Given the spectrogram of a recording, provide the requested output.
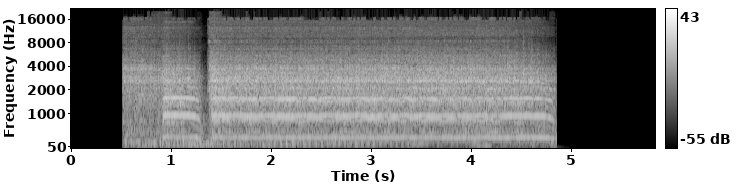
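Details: Hero Splendor/Deluxe BS6 motorcycle starter cranking with a steady, high metallic whine from a dry, dirty armature bush; fix is removing the starter, two 8 mm bolts and screws, and servicing the armature.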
